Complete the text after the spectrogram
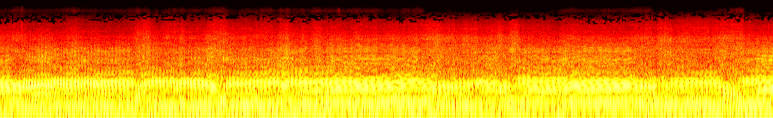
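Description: Tyres squelch through mud and puddles.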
